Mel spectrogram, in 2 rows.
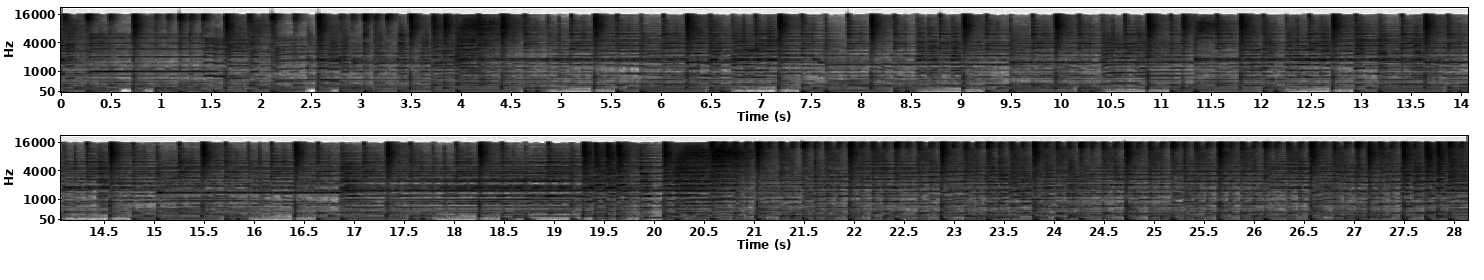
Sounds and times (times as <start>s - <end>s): Exciting music: 0.0s - 28.1s.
